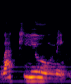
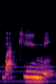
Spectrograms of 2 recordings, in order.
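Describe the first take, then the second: First: "Vacuuming" stretched out slowly, each syllable va-cu-u-ming spoken apart; slow syllable drill. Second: Said in the usual way. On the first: Shown as a demonstration. Teacher slows "Vacuuming" down for Thai pupils, syllable by syllable. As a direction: break "Vacuuming" into slow separate syllables for the class. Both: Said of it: "เร็วๆเป็น vacuuming".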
